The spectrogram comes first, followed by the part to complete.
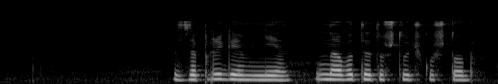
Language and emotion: Russian, neutral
